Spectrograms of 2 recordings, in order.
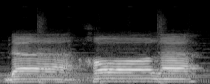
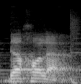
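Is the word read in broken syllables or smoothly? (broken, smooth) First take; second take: broken; smooth. First: Each syllable is separated by a short break. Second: The syllables flow together without any break. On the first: The speaker calls it wrong. "ini tolong uh, dihentikan" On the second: The speaker calls it right. "sesuai dengan bacaan yang benar"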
